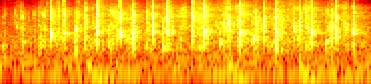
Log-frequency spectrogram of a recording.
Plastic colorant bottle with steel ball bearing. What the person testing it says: if you start shaking it and you don't hear it, which if they've been sitting for a while is very likely, shake it until you hear that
